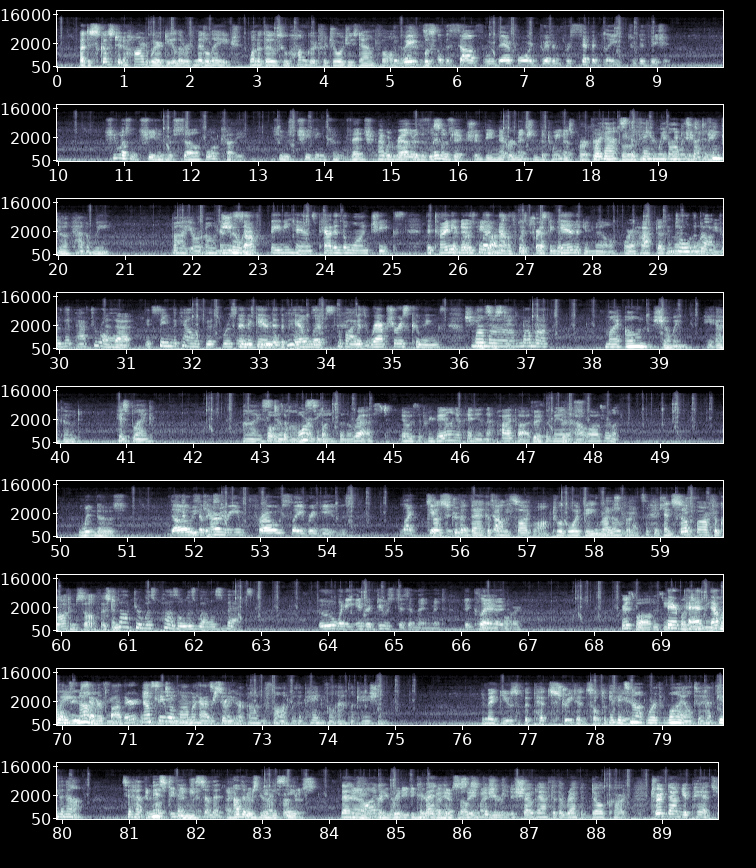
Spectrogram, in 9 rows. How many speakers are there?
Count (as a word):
eight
